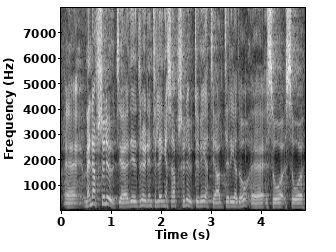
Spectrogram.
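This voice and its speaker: A middle-aged man from Sweden preaches in a church, his voice sitting somewhat high for a man. He talks haltingly, full of fillers, then lifts into sudden emphatic rises. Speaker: guest preacher. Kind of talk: sermon.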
